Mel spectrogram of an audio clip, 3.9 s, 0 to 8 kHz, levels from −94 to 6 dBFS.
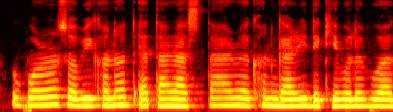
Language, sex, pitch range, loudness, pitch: Assamese, male, 180-195 Hz, -15 LUFS, 190 Hz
